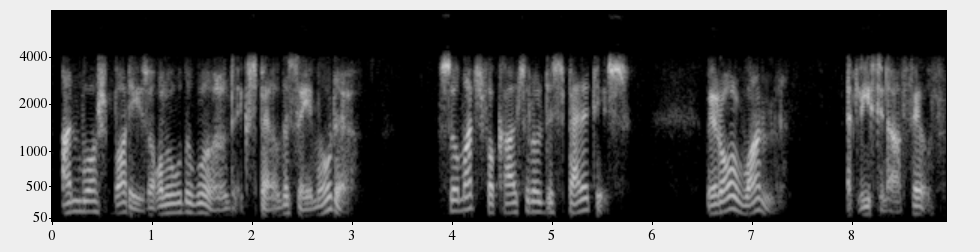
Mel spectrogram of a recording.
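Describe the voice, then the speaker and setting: A man reading a first-person short story aloud in a measured, reflective way. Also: mid-range voice, no echo, rough recording. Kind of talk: scripted story narration.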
